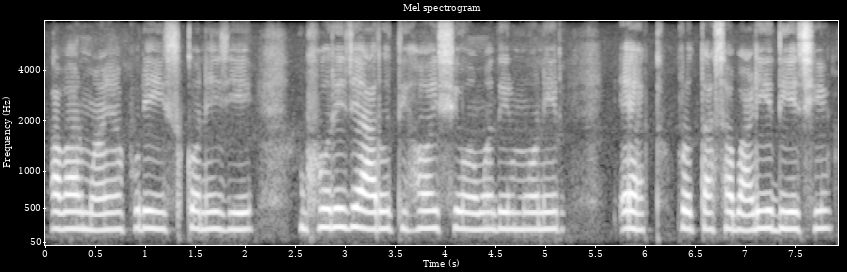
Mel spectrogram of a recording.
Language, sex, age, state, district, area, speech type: Bengali, female, 45-60, West Bengal, Hooghly, urban, spontaneous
